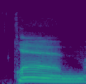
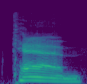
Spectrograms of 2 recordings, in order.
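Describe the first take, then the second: Both takes have the same delivery.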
